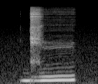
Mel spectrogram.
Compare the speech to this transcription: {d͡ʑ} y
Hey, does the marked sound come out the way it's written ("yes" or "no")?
yes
